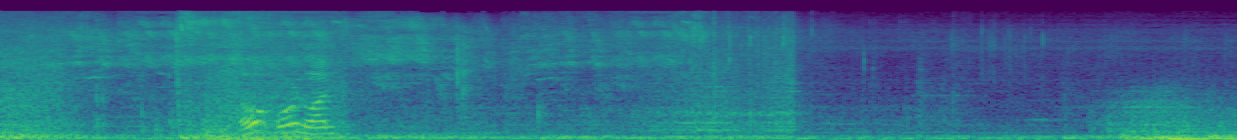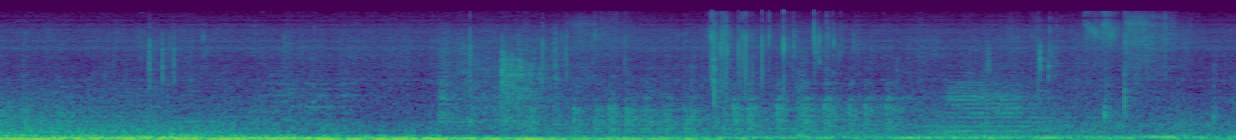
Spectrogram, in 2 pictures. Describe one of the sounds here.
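A flamethrower roars and hisses in bursts.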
